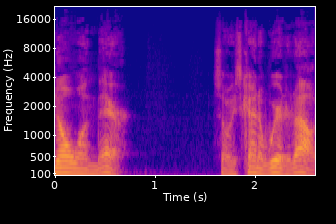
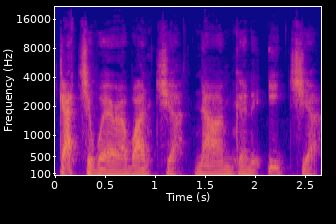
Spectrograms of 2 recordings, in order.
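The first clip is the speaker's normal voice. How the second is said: low, hushed ghostly threat; quiet menacing sing-out from the dark; spooky voice; 5 semitones lower, 9 dB quieter than usual. Acted. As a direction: drop it low and soft, like a voice haunting a room. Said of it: "there's a little old man sitting on the toilet".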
